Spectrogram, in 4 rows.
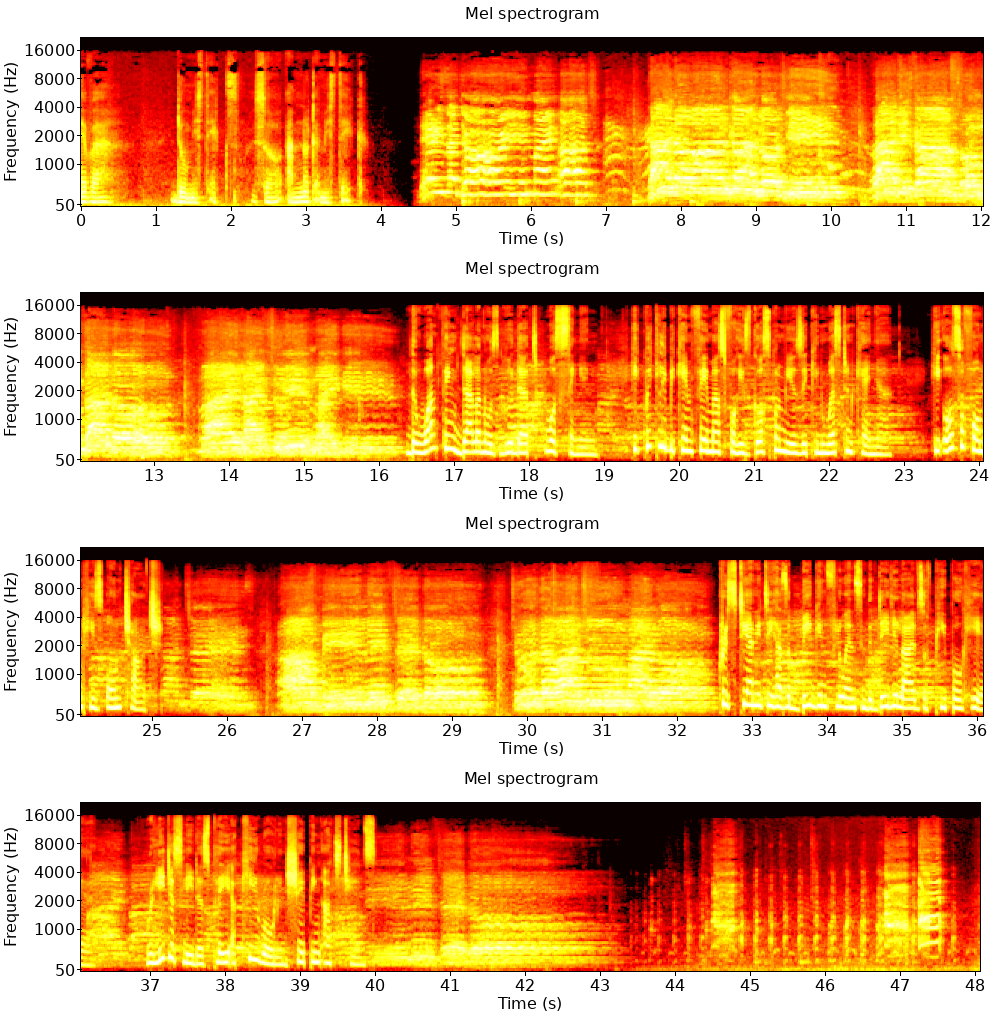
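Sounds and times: choir singing gospel unaccompanied: 4.5 - 43.4
rooster crowing: 7.0 - 10.9, 44.4 - 45.0, 46.7 - 47.7
chickens clucking: 43.3 - 48.0.

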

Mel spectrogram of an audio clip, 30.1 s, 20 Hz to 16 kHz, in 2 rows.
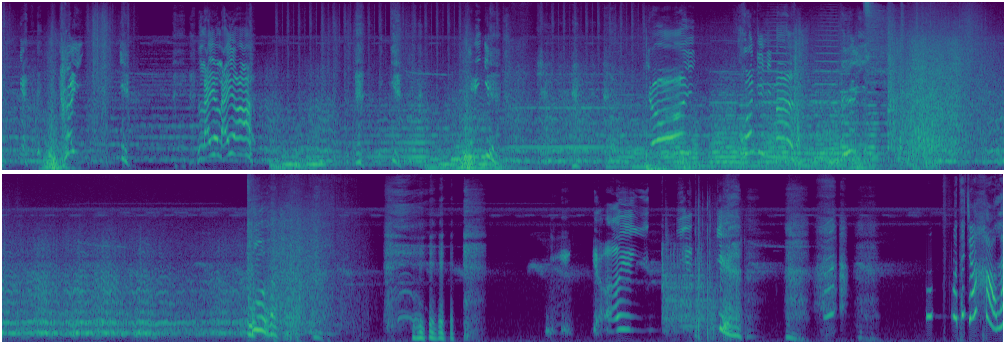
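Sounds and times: bees buzzing: 0.0 - 20.4
loud water splash: 13.1 - 14.9.

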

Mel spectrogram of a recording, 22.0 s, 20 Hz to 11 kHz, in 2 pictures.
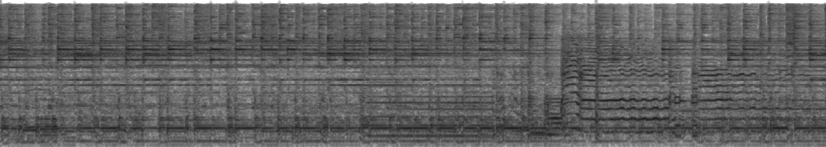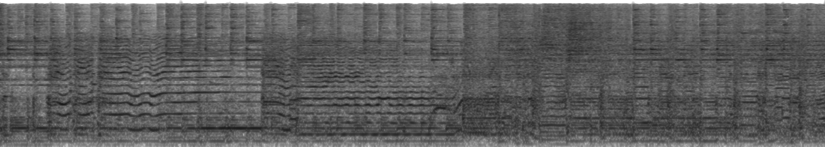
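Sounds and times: drum kit: 0.0 - 22.0
electric guitars: 0.0 - 22.0.

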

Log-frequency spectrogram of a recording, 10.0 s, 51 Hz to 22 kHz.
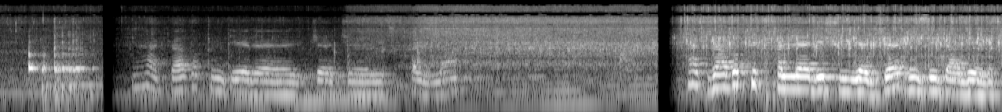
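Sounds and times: chicken frying in oil: 3.6 - 10.0.

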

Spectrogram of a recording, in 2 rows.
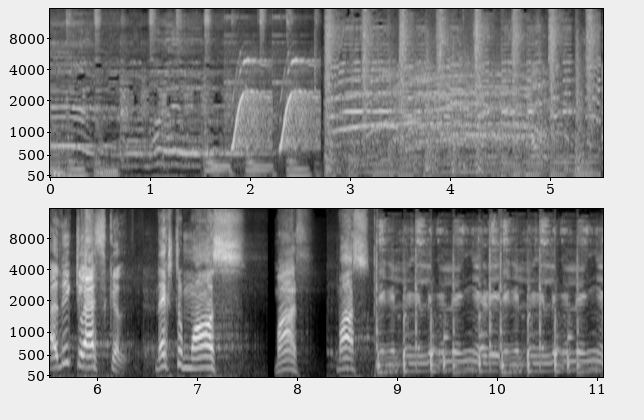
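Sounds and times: background music with beat: 0.0 - 5.5, 8.6 - 11.0.

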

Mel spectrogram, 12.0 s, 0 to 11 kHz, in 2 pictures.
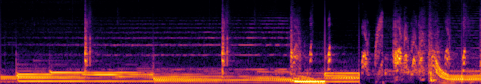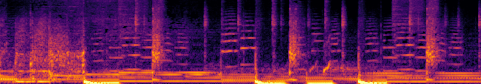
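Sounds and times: background music with held notes: 0.0 - 4.5, 5.5 - 12.0
scratch-like effects: 3.6 - 8.3.

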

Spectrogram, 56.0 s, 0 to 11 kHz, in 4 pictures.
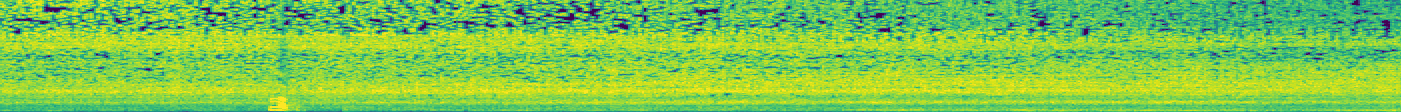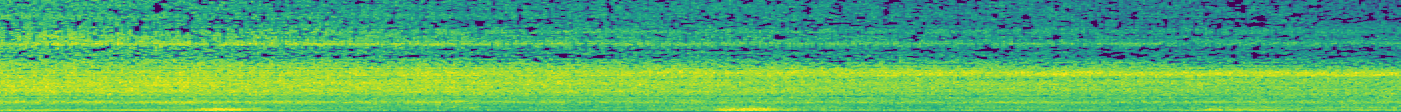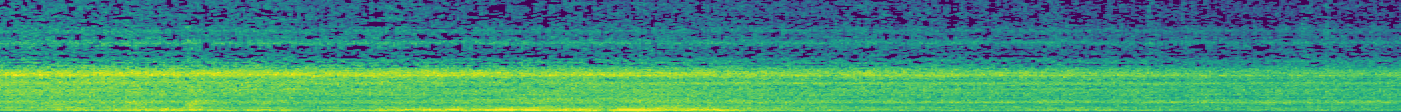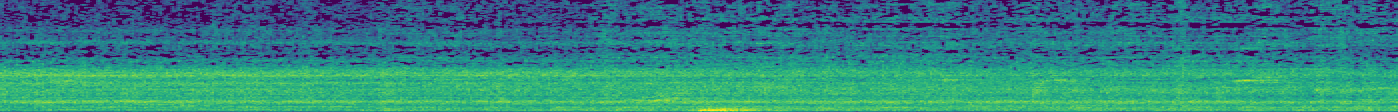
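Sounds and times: lift drive whirring hiss: 0.0 - 56.0.

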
